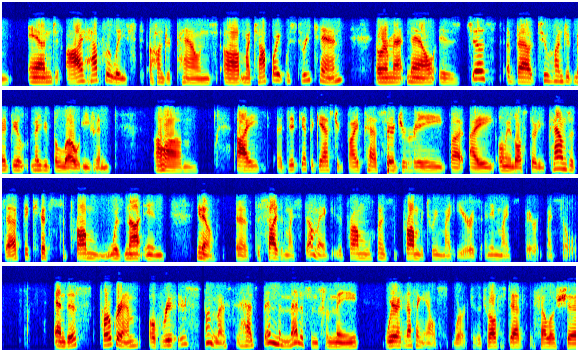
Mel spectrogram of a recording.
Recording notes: 100 Pounders Phone Meeting, 3/26/23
